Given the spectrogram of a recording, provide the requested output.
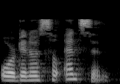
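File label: "organo-silicon", English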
